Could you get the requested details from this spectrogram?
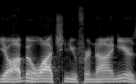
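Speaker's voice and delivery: usual speaking voice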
